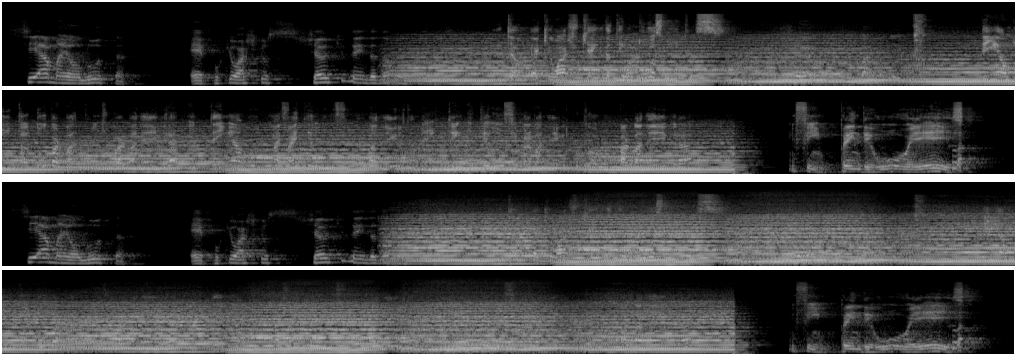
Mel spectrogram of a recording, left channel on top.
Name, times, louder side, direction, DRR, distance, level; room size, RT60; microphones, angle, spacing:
voice 1, 0.1-1.2 1.9-4.5 6.2-6.9 7.7-9.2 14.5-15.0 15.9-16.5 19.6-19.7, left 1 dB, 15° left, 6 dB, 1.1 m, -37 dB
sound 1, 3.8-17.5, right 3 dB, 50° right, 1.2 m, -24 dB
voice 2, 4.9-7.2 9.1-9.2 9.8-17.0 18.0-19.7, left 3 dB, 40° left, 8 dB, 2.2 m, -33 dB
18.0 x 17.5 x 8.7 m, 0.65 s
head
